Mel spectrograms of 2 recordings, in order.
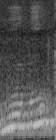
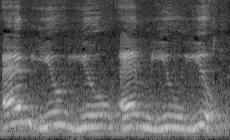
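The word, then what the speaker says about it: muʻumuʻu: of like garment which we've commonly called a Mumu you ever hear that term Mumu in Hawaiian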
